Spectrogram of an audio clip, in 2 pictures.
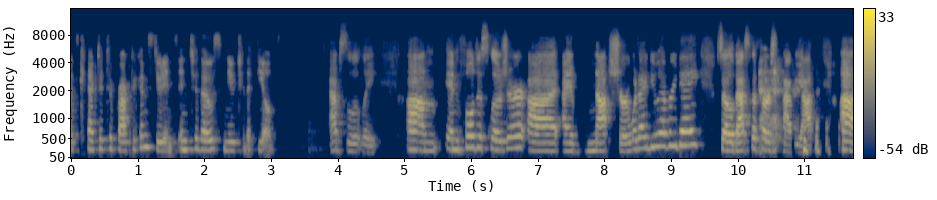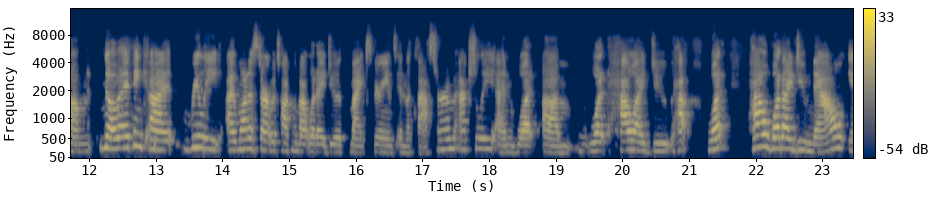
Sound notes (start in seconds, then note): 10.3 laughter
